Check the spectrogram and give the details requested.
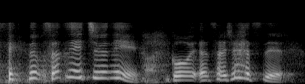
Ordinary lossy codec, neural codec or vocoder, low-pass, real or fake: none; codec, 24 kHz, 0.9 kbps, DualCodec; 7.2 kHz; fake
